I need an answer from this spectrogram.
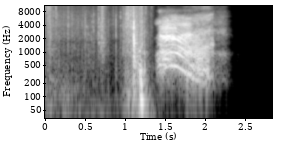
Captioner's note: tiny toy viking noises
